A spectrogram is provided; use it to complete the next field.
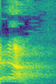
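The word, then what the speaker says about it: know: ওড ঠিক আছে দেখেন কেটা আসছে লেখাতে আসছে কিন্তু উচ্চারণ বলার ক্ষেত্রে উচ্চারণ হয় না এই কথাটা বলছে যে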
